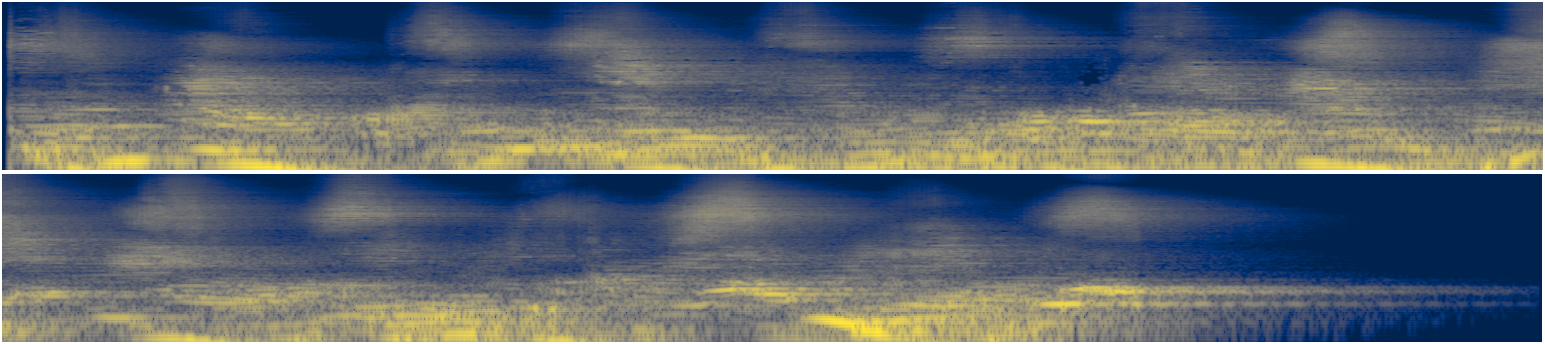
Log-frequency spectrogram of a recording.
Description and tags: Sci-Fi Morph
This was one my various bass samples that I resampled in UVI Falcon. I used an interesting method where I had a very fast LFO just barely affecting the filter cutoff of a lowpass, and then I had a much slower LFO also on the cutoff moving it back and forth along with the tiny movements it was already doing. This created a really cool effect I had never made before, which seemed to go well with reverb and delay.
